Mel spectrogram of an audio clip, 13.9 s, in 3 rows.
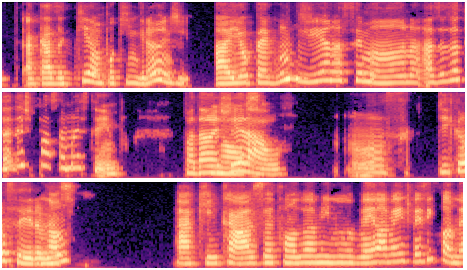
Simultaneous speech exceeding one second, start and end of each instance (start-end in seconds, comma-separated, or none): none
